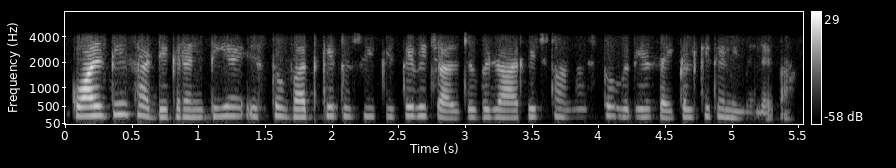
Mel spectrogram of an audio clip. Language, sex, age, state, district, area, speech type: Punjabi, female, 18-30, Punjab, Jalandhar, urban, conversation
